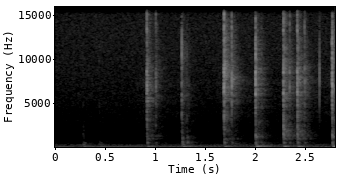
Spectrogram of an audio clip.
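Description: Typing on a computer keyboard: many quiet, irregular key clicks in uneven bursts over a faint steady low hum.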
